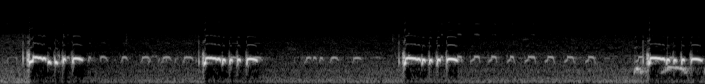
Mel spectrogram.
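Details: Zebra dove, a local bird singing actively as a lure for other doves: a loud stuttered burst opens each phrase, followed by a run of short hooked coos, with phrases repeated about every two seconds.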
